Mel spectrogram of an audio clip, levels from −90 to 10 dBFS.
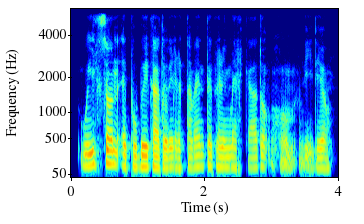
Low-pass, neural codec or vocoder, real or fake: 5.4 kHz; vocoder, 22.05 kHz, 80 mel bands, WaveNeXt; fake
